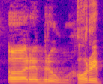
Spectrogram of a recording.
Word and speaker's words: Örebro: Do you pronounce it Örebro, Sweden? Örebro.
